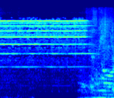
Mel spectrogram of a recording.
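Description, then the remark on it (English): A school class bell rings loudly and steadily for about a second and a half, a bright sustained metallic ring, then stops as a burst of louder, noisier sound takes over. “And each time we move on to a new part, you'll hear this class bell.”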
